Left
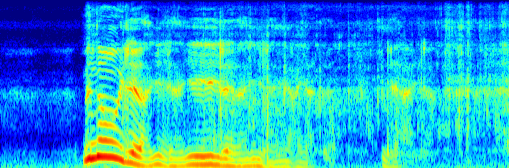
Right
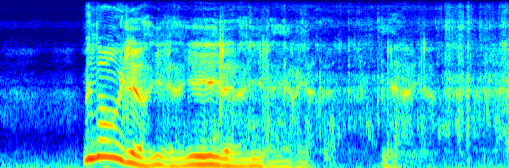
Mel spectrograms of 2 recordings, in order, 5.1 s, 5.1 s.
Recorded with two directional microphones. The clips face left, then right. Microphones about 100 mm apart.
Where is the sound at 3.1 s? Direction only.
35° left (ahead or behind).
